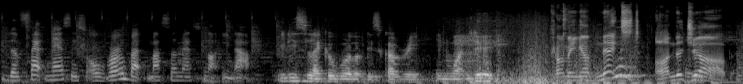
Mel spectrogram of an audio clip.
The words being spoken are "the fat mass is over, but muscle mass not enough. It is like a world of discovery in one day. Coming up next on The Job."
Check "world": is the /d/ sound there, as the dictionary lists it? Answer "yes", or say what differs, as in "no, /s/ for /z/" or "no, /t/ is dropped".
no, /d/ is dropped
